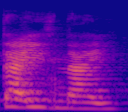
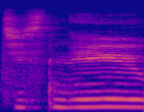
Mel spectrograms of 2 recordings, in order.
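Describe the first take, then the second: First: The name is pronounced like Taiznai. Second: The name is pronounced like Tisney. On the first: The speaker calls it right. "C'est Taiznai" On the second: The speaker calls it wrong. "c'est pas Tisney"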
